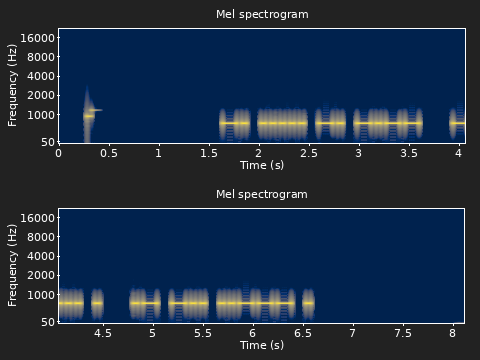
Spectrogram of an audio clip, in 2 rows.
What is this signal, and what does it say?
Morse code, heard as a keyed tone, about 25 wpm, 700 Hz. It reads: N5NY DE AD2E
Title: USA Callsign DE Callsign - 4 Characters - 25wpm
